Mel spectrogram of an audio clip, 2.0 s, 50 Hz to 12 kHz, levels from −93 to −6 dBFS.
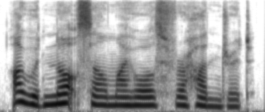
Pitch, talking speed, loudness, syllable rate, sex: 200 Hz, 270 wpm, -16 LUFS, 6.2 syllables/s, female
